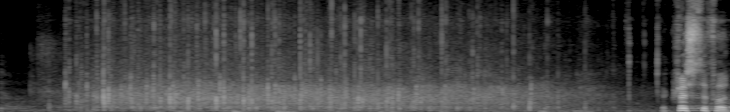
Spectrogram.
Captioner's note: applause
